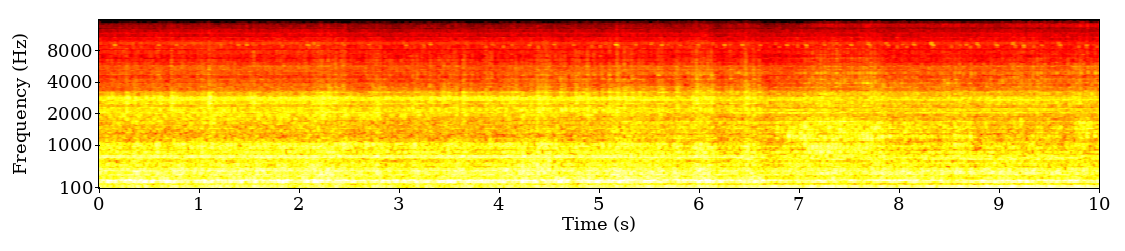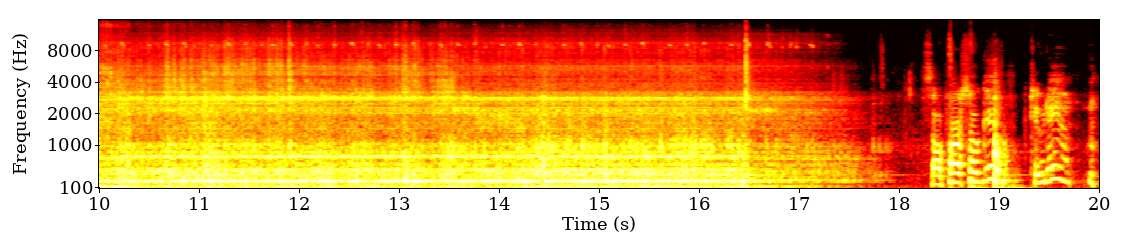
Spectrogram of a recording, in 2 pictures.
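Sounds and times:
drill press motor hum: 2.2 - 17.9
drill bit cutting wood: 4.6 - 14.2.

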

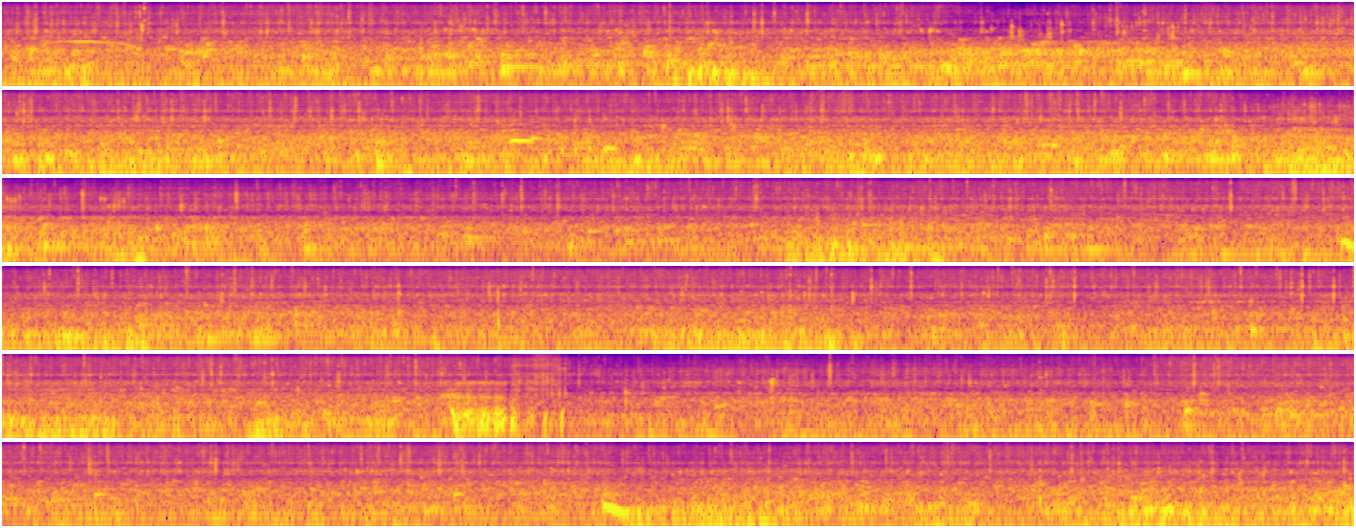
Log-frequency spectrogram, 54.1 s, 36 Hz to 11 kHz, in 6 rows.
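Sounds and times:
muffled underwater wash: 0.0 - 54.0.

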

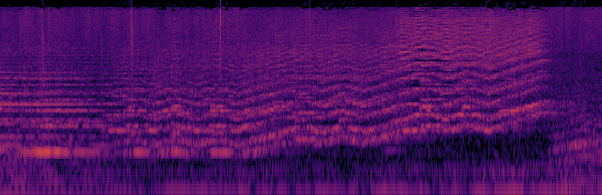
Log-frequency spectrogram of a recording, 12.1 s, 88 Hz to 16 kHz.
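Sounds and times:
orchestral music: 0.0 - 4.8.

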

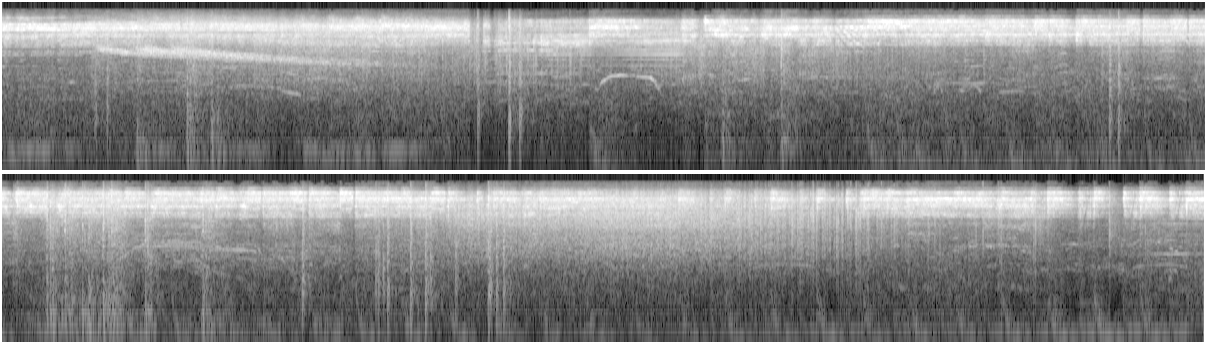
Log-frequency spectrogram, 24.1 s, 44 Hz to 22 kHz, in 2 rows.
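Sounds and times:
fireworks crackling pops: 0.0 - 24.0
fireworks sparks hissing: 0.0 - 24.0
fireworks whistling: 0.0 - 24.0.

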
